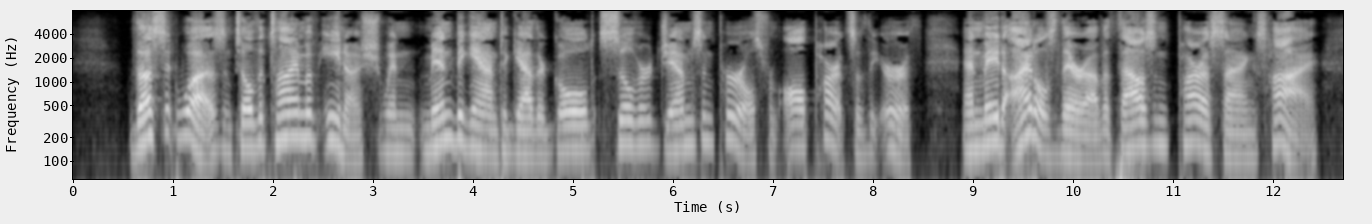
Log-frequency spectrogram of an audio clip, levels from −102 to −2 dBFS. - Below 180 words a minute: Yes, average, 150 wpm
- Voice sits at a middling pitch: Yes, medium, 145 Hz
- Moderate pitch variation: Yes, average, 5.0 semitones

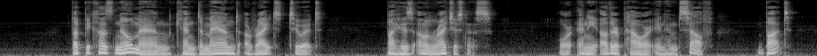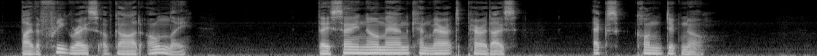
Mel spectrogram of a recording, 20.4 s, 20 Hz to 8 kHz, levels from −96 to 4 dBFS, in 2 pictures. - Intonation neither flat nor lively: Yes, average, 4.0 semitones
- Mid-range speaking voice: No, low, 110 Hz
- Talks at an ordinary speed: No, slow, 110 wpm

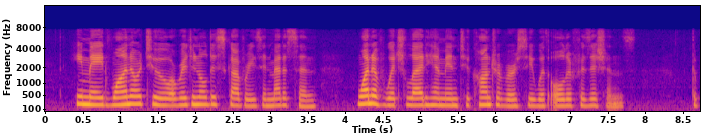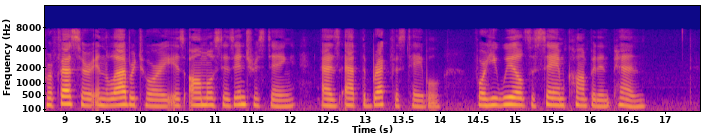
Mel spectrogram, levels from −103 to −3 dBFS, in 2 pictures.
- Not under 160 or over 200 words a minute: No, average, 150 wpm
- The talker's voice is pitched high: Yes, high, 195 Hz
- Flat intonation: Yes, narrow, 2.2 semitones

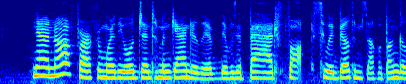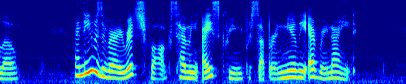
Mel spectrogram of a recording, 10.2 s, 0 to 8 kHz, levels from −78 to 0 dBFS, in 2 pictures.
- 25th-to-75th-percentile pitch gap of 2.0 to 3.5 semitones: Yes, average, 2.7 semitones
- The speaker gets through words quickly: Yes, fast, 215 wpm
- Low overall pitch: No, high, 225 Hz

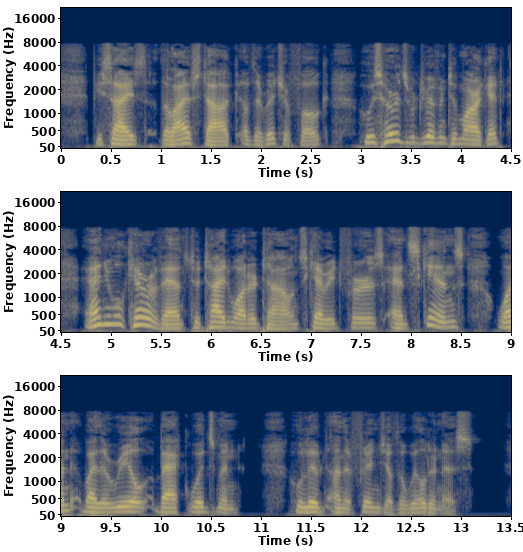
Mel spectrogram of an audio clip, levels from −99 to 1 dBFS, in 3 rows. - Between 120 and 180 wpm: Yes, average, 160 wpm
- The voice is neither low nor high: No, low, 130 Hz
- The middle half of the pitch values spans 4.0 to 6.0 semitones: No, average, 3.6 semitones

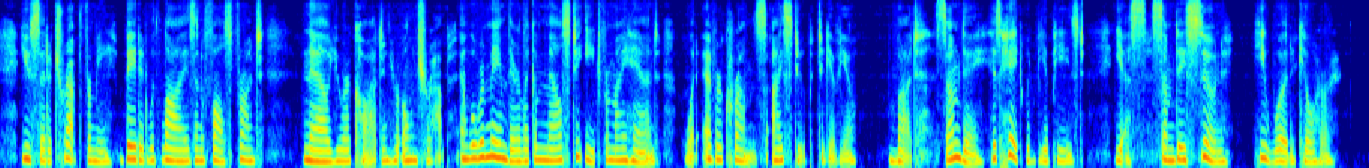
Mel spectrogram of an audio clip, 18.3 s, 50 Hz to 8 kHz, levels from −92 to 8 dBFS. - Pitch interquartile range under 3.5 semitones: Yes, average, 2.7 semitones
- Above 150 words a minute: Yes, average, 185 wpm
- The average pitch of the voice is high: Yes, high, 200 Hz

